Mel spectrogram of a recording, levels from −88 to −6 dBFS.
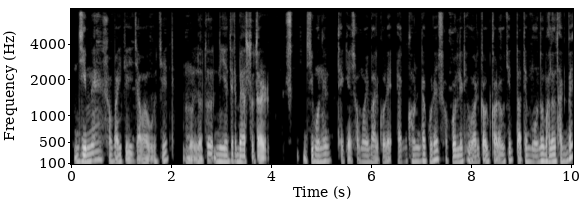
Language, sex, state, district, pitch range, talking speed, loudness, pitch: Bengali, male, West Bengal, Kolkata, 120-140 Hz, 155 wpm, -32 LUFS, 130 Hz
